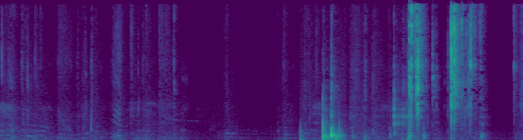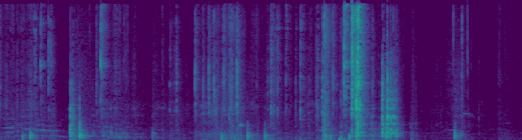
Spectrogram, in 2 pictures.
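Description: Handling noise on a tabletop: sharp knocks and clacks of small hard objects, with rustling in between, loudest in two clusters, one a few seconds in and another near the end.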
